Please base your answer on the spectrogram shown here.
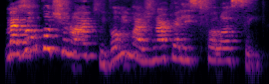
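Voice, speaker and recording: A woman teaching a live online class, keeping up a lively run of rhetorical questions to her students. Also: high voice, rapid-fire, gravelly, reverberant. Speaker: baking business instructor.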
